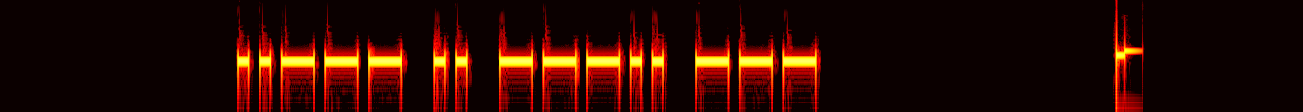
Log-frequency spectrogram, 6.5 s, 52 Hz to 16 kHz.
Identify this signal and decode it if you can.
Morse code, heard as a keyed tone, about 21 wpm, 700 Hz. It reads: 2I8O
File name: practice / 22wpm / Four Letter-Number Combinations - 22wpm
